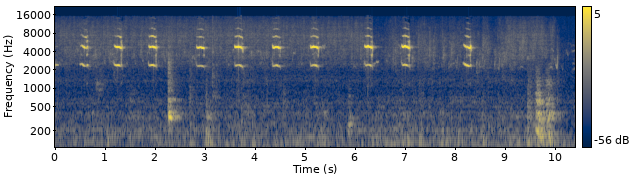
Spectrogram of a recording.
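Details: Three-day-old quail chicks giving thin, high peeps at a fairly steady pace, about one every second, over a steady background hiss with a few soft rustles.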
